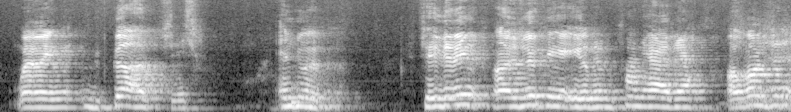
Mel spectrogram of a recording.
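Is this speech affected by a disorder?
Yes: cerebral palsy; affects hands.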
